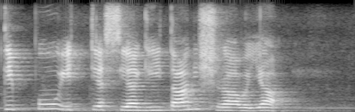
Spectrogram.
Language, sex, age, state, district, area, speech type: Sanskrit, female, 45-60, Karnataka, Hassan, rural, read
